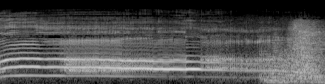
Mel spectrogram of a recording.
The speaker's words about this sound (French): Le crocodile, l'œil luisant, attend tranquillement le capitaine Crochet, qui est en équilibre instable, tout au bout de la grand vergue. Le crocodile s'impatiente. Le capitaine Crochet pousse un hurlement d'épouvante.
